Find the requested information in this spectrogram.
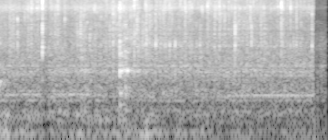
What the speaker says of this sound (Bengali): চিংড়ি মাছগুলো খুব কড়া করে ভাজবো না হালকা করে একটু ভেজে তুলে নেব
